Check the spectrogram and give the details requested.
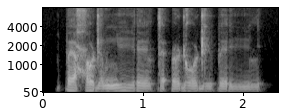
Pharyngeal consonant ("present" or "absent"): present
